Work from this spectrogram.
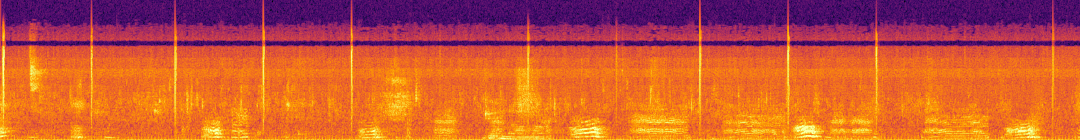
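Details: Newborn puppies being settled to nurse beside their mother give high, wavering squeals and short rising whines in quick bursts, while a woman speaks soothingly close by over a low steady hum.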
